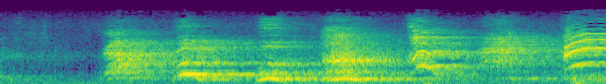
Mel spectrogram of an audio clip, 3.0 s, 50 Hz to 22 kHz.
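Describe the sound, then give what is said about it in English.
A rapid run of barks from about 40 long-haired sheepdogs, one after another with no pause between them, loud, several separate yaps and woofs overlapping into a noisy chorus. “40 long-haired sheepdogs.”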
